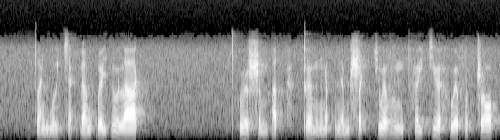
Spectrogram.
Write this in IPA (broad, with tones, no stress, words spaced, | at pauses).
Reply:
t̪a˨˩˨ŋ wo˨˩ ca˨˩k̚ɗa˧˥wɓə˨˩˦j ɗo˧˥laː˦˥k̚ | t̪ʰu˨˩˨ə̯ʂə˨˩mʔa˨˩t̚ hə˦˥k̚t̪əː˨˩˨mŋa˨˩t̚nɛ˧˥m ʂa˦˥k̚cu˧˥ə̯ və˨˩˦mt̪ʰə˨˩˦jcɨ˧ə̯ hu˧˥ə̯fɔ˦˥t̚ʂɔ˧˥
